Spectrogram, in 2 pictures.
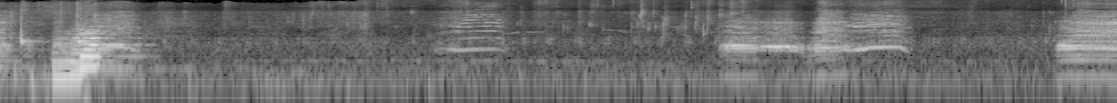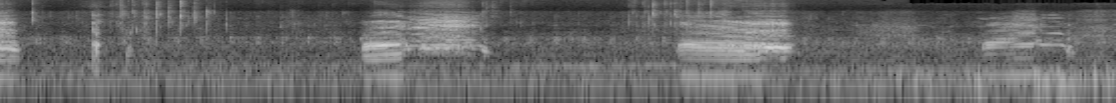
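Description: Domestic geese honking: a run of short, repeated honks, one every two to three seconds, some in quick doubles.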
